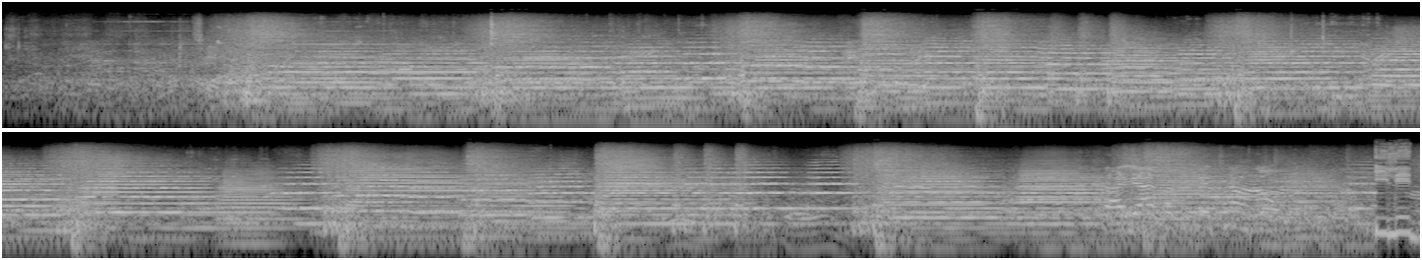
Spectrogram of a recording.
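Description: Brass band playing sustained, chord-like phrases, fading in over the first two seconds and then holding at full level.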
